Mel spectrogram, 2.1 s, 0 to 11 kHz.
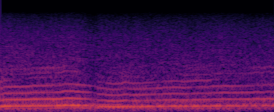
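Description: An LMP1 prototype race car engine in a Le Mans endurance racing video game drones at a steady high pitch, loud and continuous with no voices.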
